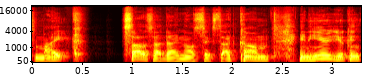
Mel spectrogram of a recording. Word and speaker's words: Maic: My name is spelled M-A-I-C. It sounds as Mike.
